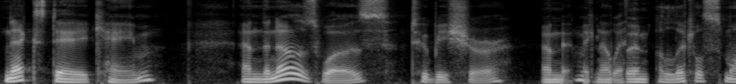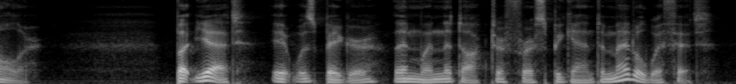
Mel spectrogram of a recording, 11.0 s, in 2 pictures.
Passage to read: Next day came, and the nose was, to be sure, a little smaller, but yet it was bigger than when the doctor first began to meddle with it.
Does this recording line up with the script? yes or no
no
